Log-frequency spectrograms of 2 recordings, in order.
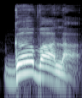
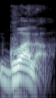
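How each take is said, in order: First: A short vowel separates g from v. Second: The g joins straight onto v, no vowel. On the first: "अगर हम इसको पूरा करें ग को, तो ध्वनि बनेगी ग वाला" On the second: "ग्वाला में आधा ग है"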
